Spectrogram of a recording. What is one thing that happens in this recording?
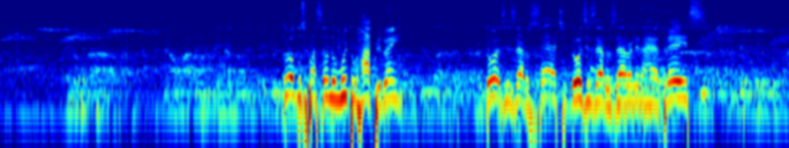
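A crowd cheers in a large echoing hall.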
